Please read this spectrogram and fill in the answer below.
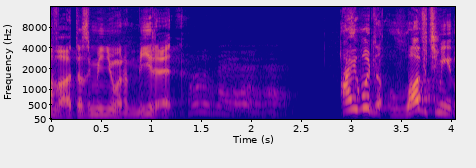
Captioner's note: producer mumbles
